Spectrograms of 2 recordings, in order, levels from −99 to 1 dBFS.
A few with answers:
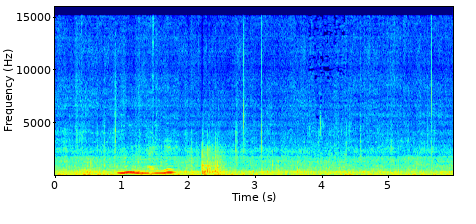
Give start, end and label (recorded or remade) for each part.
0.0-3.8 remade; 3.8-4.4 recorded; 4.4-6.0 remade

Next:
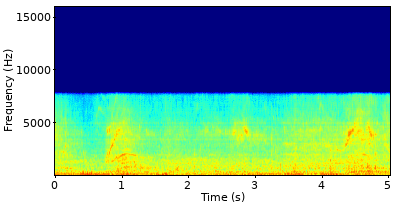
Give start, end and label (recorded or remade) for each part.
0.0-5.0 remade

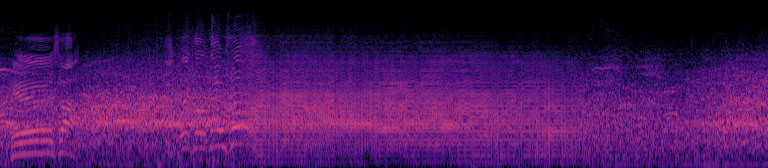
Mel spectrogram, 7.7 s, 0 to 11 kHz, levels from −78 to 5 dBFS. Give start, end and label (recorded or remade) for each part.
0.0-2.4 recorded; 2.4-5.8 remade; 5.8-7.7 recorded

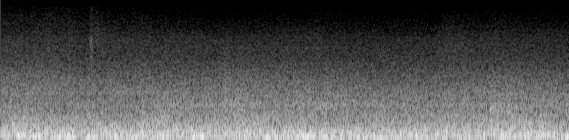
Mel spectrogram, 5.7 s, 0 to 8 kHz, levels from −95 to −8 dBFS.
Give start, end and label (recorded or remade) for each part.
0.0-5.7 remade

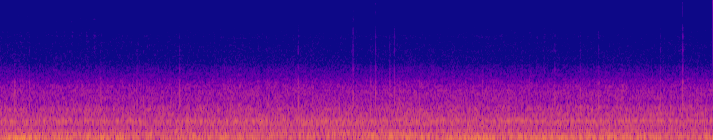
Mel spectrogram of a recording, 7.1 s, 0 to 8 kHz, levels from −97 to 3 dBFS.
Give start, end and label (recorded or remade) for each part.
0.0-2.5 recorded; 2.5-6.6 remade; 6.6-7.1 recorded

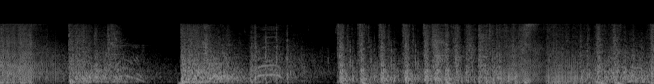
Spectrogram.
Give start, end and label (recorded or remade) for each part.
0.0-0.6 remade; 0.6-5.0 recorded; 5.0-5.8 remade; 5.8-6.5 recorded

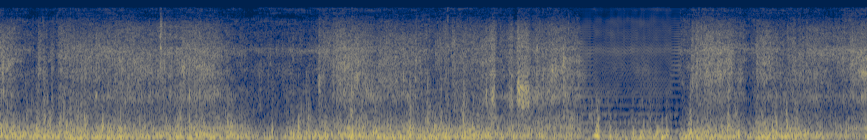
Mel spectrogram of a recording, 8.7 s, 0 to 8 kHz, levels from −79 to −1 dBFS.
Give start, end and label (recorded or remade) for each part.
0.0-5.8 recorded; 5.8-6.8 remade; 6.8-8.7 recorded

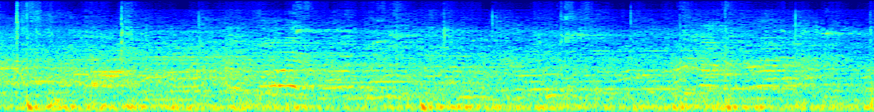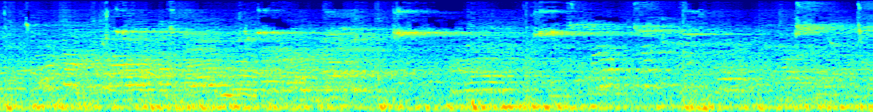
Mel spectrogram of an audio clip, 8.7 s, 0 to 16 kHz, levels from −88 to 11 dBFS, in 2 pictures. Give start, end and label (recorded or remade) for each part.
0.0-0.8 recorded; 0.8-1.4 remade; 1.4-4.8 recorded; 4.8-5.3 remade; 5.3-7.4 recorded; 7.4-8.2 remade; 8.2-8.7 recorded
